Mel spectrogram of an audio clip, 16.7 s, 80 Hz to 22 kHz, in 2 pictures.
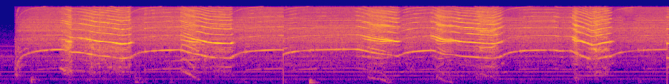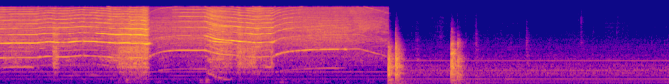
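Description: Compact trim router whining at high speed as it cuts along the edge of a curved plywood piece, its pitch dipping and recovering over and over under load. It cuts off about 13 seconds in, followed by two short knocks.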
